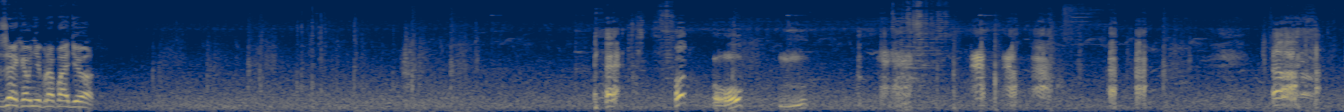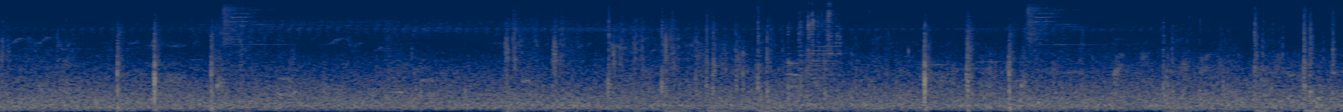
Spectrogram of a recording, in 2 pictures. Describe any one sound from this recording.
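Footsteps crunch on dirt ground.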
